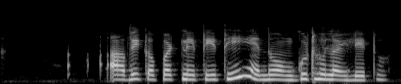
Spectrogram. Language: Gujarati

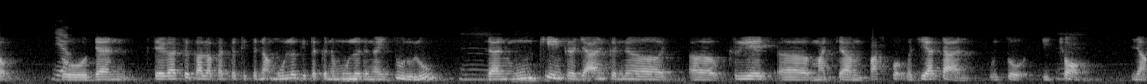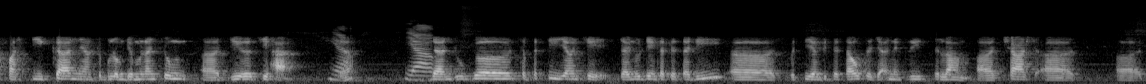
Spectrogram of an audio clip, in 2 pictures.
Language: Malay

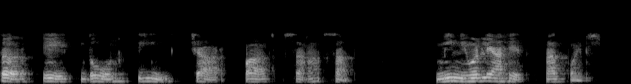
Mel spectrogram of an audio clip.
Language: Marathi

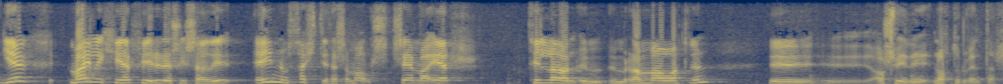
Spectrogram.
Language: Icelandic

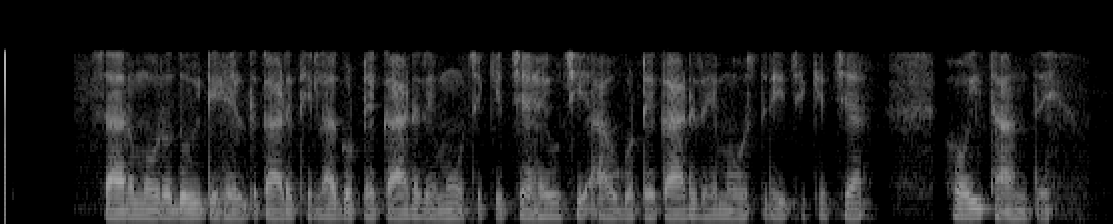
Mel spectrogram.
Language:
Odia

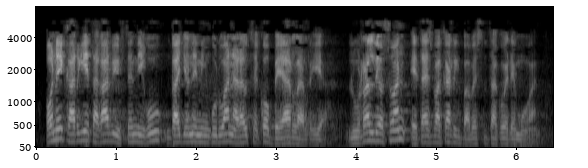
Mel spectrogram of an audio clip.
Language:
Basque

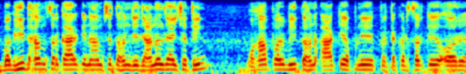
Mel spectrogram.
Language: Maithili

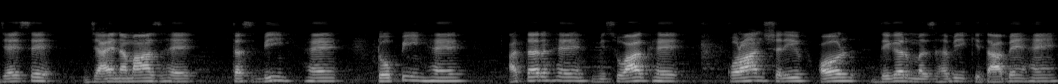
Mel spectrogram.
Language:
Urdu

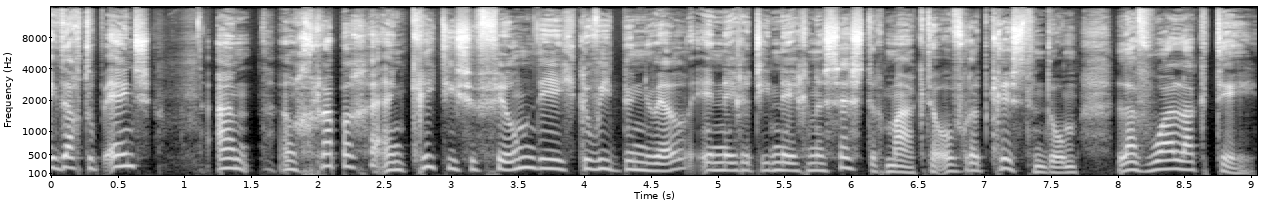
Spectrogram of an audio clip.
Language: Dutch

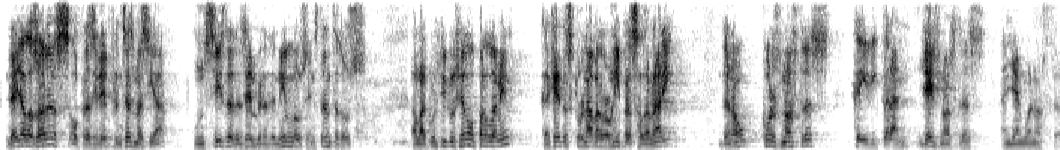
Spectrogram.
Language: Catalan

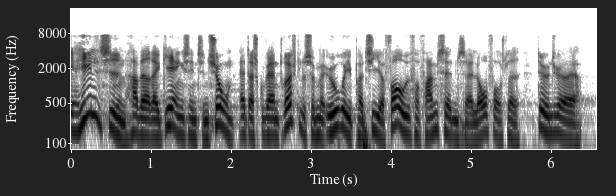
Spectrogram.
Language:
Danish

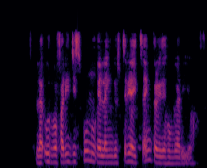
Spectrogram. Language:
Esperanto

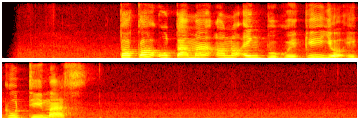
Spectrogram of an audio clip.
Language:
Javanese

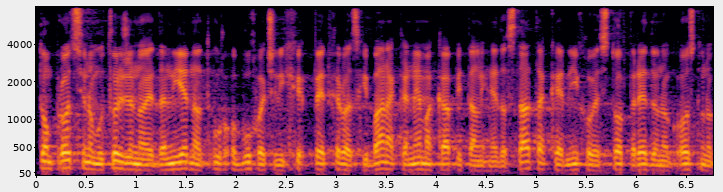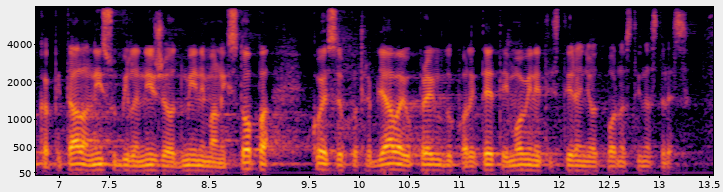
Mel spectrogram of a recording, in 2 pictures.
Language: Croatian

